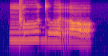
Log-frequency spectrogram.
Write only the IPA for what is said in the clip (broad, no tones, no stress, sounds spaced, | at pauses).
ŋ͡ǁ u dʱ ʊ r ɔ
